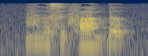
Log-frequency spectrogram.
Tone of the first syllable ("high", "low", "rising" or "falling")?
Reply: rising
